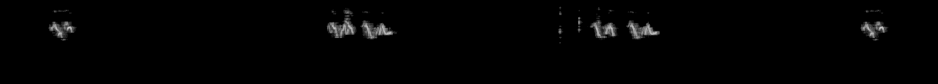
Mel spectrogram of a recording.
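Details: White wagtail calling with crisp, high chirps, single or paired, spaced two to three seconds apart in an otherwise quiet setting.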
